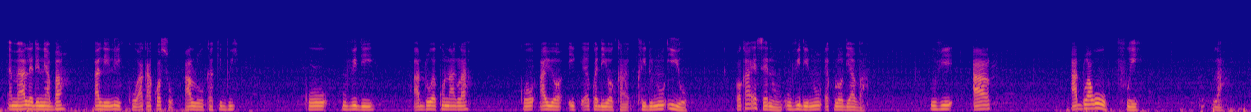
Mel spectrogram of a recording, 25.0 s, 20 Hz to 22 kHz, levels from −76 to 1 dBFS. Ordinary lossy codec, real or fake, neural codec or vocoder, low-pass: Opus, 32 kbps; real; none; 5.4 kHz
